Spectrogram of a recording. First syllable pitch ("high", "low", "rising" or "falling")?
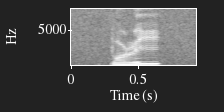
low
